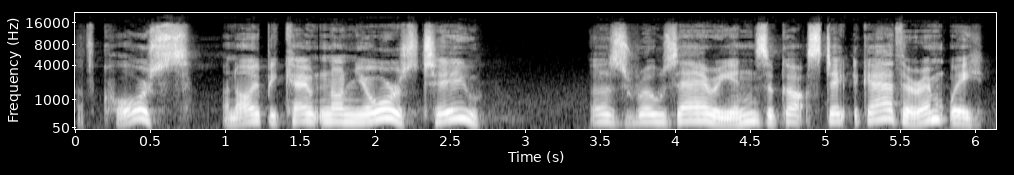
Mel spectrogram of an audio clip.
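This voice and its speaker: A woman voicing a plain-spoken, practical village woman in a game, matter-of-fact and gently teasing. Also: medium pitch, lively intonation, moderate pace, lightly acted. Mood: wry, proud. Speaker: video game character. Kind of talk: dramatic game voice acting.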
